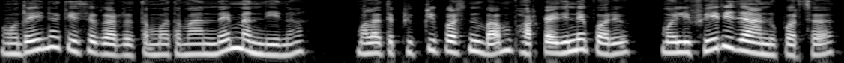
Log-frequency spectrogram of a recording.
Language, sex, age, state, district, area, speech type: Nepali, female, 60+, West Bengal, Kalimpong, rural, spontaneous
